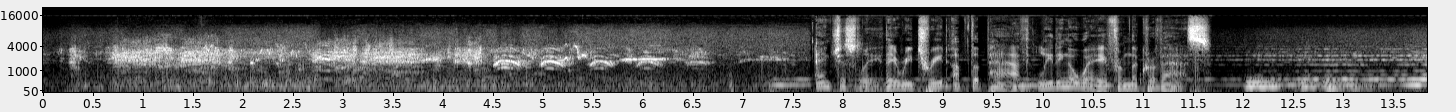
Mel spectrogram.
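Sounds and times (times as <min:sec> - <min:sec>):
startled jungle birds squawking: 0:00.0 - 0:08.8
speech: 0:07.9 - 0:13.8.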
